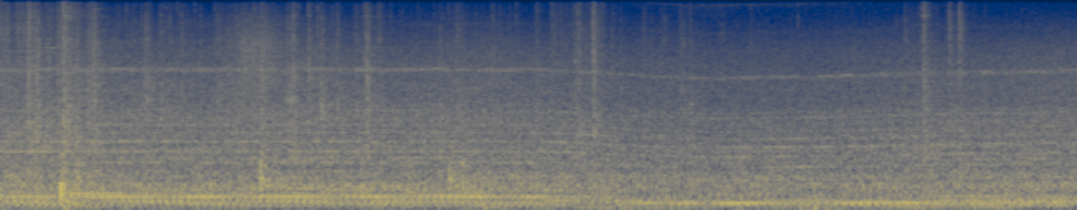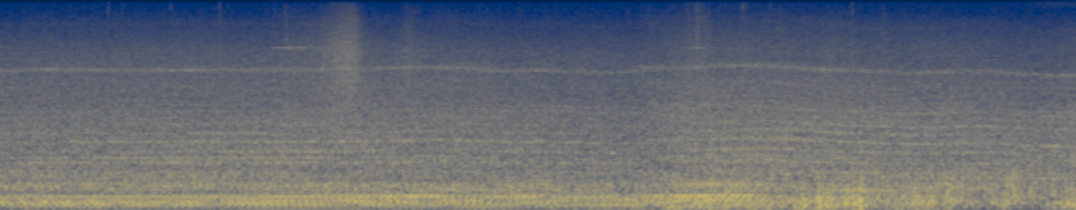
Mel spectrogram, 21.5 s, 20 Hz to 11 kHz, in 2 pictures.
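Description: A pair of EMD SD40-2 diesel locomotives hauling a heavy freight train up a grade, heard as a continuous low engine drone, while the tank cars crawl past at a walking pace on the edge of stalling. A thin steady high whine runs through it, with a few scattered clanks from the cars.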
